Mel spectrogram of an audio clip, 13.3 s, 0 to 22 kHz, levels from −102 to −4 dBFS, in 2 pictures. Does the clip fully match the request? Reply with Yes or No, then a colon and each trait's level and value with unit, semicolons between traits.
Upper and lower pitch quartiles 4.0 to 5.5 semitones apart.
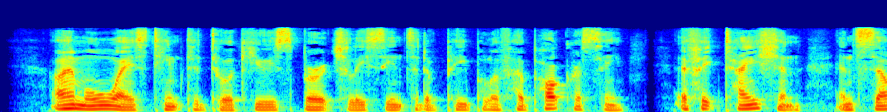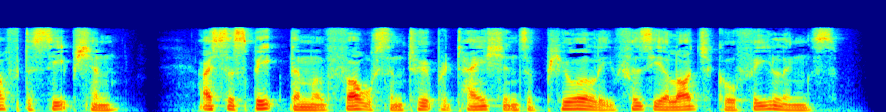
Yes: average, 4.4 semitones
